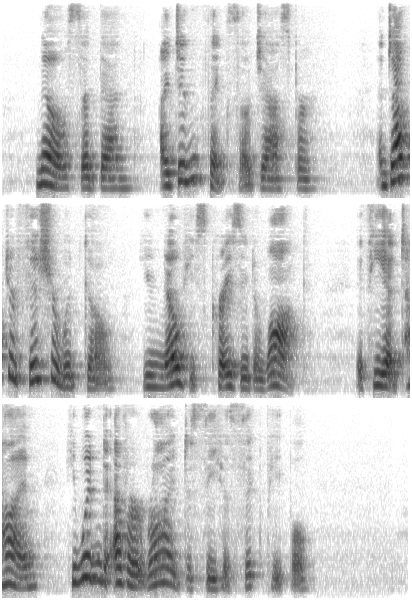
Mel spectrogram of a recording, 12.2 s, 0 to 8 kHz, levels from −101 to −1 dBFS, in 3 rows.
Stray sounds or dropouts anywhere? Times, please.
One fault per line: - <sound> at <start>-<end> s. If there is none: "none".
none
